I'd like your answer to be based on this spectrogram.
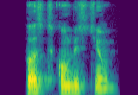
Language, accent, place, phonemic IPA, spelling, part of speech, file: French, France, Lyon, /pɔst.kɔ̃.bys.tjɔ̃/, postcombustion, noun / adverb, LL-Q150 (fra)-postcombustion.wav
- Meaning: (noun) reheat, afterburning (in an aero engine); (adverb) postcombustion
